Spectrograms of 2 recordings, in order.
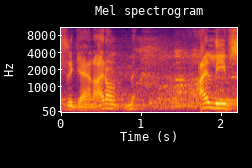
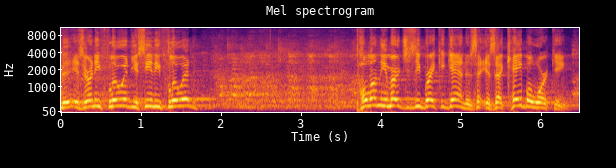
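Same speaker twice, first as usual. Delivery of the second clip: frantic checking; 10 semitones higher than usual. Retold or imitated. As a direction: push the cops to check the brakes, voice way up. Frantic checking brakes with cops.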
